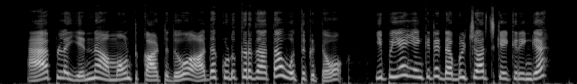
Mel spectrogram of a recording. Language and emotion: Tamil, angry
